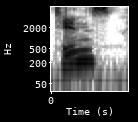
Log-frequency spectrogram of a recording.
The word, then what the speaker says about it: TXNZ: much, Noob from AU, that TXNZ is actually pronounced Tins. I guess that makes sense, right? A lot of people like putting X's in their names to be cool, but Tins it is.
